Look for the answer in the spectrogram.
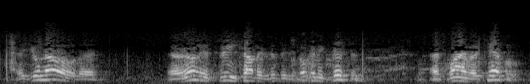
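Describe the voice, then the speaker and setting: An actor as a dramatic, shaken scholar on old radio. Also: male voice, fairly high pitch, lively intonation, a little fast, slight background noise, natural voice. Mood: guarded, uneasy. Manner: hesitant, dramatic, cultured. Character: learned, shaken university librarian doctor recounting horror. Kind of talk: 1940s radio acting, suspense narration. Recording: dull old radio recording with music.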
